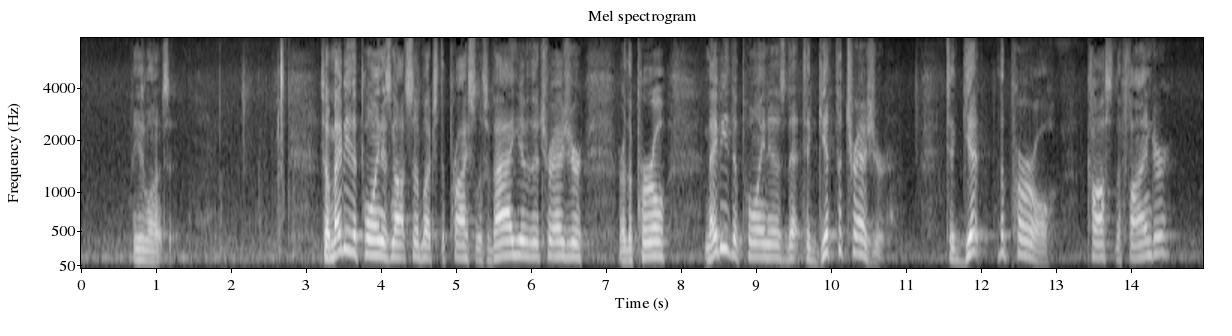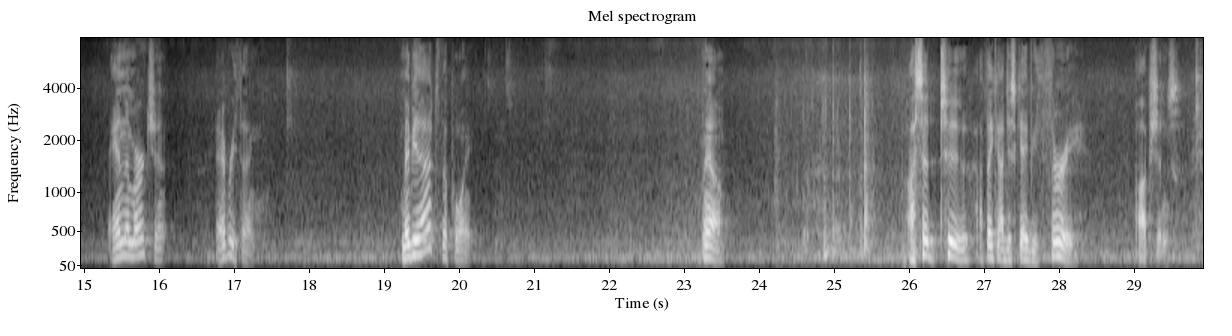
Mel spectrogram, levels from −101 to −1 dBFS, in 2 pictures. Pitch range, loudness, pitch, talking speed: 160-180 Hz, -21 LUFS, 170 Hz, 110 wpm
